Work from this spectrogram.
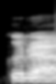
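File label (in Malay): "kera", Malay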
